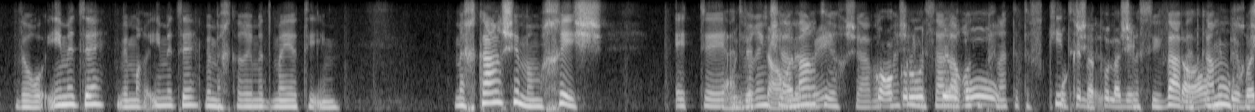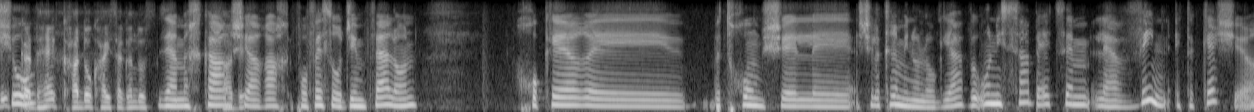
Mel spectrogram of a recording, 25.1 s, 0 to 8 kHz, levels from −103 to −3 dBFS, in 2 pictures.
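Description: No technical faults occur at any point in this speech clip, so there is nothing to place in time order.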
